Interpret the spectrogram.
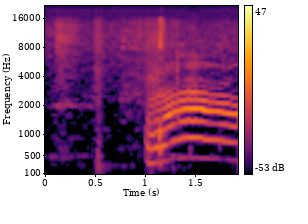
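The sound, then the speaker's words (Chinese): A cat named Maoqiu (Furball) lets out a single drawn-out meow, loud and tonal with a slightly rising then falling pitch, after a second of quiet rustling and a brief soft thump. “毛球。哦，行，来了， 来 行。 给大家叫一个。”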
